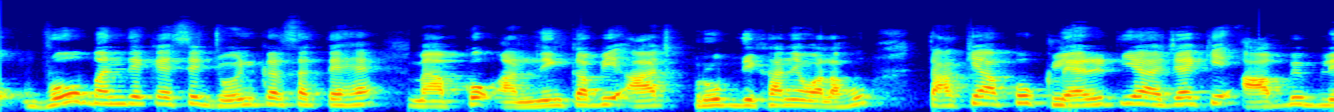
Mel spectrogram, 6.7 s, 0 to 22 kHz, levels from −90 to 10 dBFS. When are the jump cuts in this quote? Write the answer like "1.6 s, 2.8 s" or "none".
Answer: 2.0 s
